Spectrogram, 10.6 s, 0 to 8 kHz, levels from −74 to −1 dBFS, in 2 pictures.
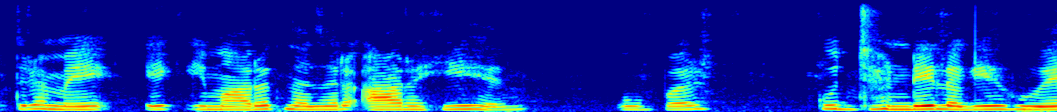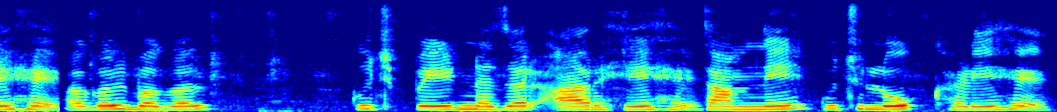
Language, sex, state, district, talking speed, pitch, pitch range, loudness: Hindi, female, Maharashtra, Aurangabad, 155 wpm, 230 Hz, 220-240 Hz, -18 LUFS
